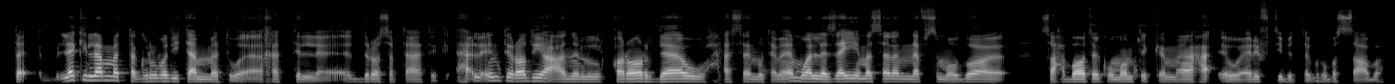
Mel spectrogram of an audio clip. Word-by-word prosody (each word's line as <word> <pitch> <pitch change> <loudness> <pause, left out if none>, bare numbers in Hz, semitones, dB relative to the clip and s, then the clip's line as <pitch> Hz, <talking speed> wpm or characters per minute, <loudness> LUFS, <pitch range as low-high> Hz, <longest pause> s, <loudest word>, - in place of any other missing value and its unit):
ت - - 0 0.3
لكن 200 0 +3
لمّا 195 -1 +6
التجربة 150 -3 -1
دي 140 -1 -4
تمِّت، 115 -3 0
وأخدتِ 115 0 -5
ال 110 -3 -5 0.3
الدراسة 115 -1 -5
بتاعتِك، 110 0 -7
هل - - -2
أنتِ 175 0 -3
راضية 155 0 +4
عن 120 +1 +2
القرار 125 +3 +3
ده 135 +1 +5
وحاسّة 120 -1 -3
إنّه 120 -2 -5
تمام؟ 130 +7 -1
والّا 135 -2 +5
زي 135 +3 +2
مثلًا 135 -1 +1
نفس 125 0 -5
موضوع 115 0 0 0.3
صاحباتِك، 125 -1 +2
ومامتِك 115 +2 -3
كان - - -6
معاها 110 0 -1
حق - - -2
وعرفتِ 110 +2 -4
بالتجربة - - -11
الصعبة؟ 105 0 -5
125 Hz, 140 wpm, -26 LUFS, 115-140 Hz, 0.3 s, لمّا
